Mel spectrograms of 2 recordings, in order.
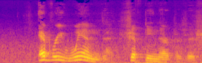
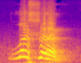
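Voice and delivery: sharp, much higher and louder call to attention; shouting at class; 11 semitones higher, 9 dB louder than usual. Retold or imitated. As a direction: snap the sleepy students awake. Teacher waking sleepy students.

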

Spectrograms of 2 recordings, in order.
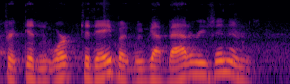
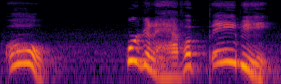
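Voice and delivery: excited; 9 semitones higher, 5 dB louder than usual. Retold or imitated. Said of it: "and you say".

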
